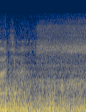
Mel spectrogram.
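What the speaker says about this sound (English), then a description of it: "You can feel the wind now, I guess. It's blowing heavy" Heavy wind buffets the microphone on a road trip through western New South Wales, a steady low roar of rumbling gusts that runs the whole time with no pause.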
